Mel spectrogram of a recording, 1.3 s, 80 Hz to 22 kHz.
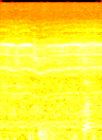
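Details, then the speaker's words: Cheapest portable 36-watt camping washing machine on a power bank: thin, high, steady motor whine straining under wet clothes; overloaded, barely able to turn the load. "You could hear you can hear the motor whining. You think it won't be able to do a pair of pants?"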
